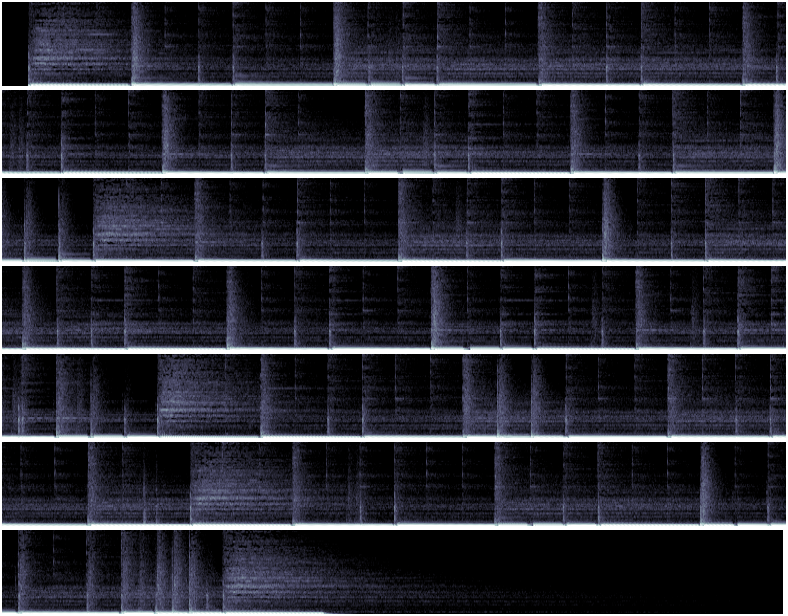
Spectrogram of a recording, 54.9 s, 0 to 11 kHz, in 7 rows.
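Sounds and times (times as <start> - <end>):
slow blues bassline in D: 0.2 - 50.5.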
